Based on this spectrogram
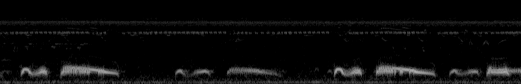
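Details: Spotted dove calling to lure wild doves in the rainy season: clear low coos in repeated phrases, a quick double note followed by a long descending coo, against a continuous high insect-like drone.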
